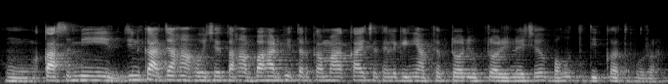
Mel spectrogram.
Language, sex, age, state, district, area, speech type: Maithili, female, 45-60, Bihar, Samastipur, rural, spontaneous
